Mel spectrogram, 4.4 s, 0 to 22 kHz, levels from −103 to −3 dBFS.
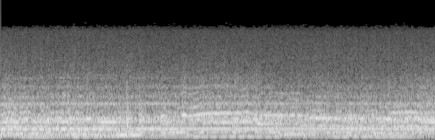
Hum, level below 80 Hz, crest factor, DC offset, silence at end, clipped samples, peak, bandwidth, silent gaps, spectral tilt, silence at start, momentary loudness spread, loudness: none; -54 dBFS; 12 dB; under 0.1%; 0 s; under 0.1%; -4 dBFS; 9.4 kHz; none; -9 dB/octave; 0 s; 2 LU; -17 LUFS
